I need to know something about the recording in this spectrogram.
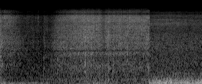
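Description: Skis carving on snow: a hiss of the edges scraping, swelling about half a second in and stopping suddenly about a second and a half in. It gives way to wind rumbling on the microphone.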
